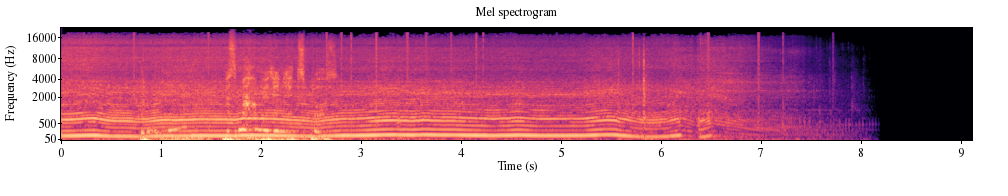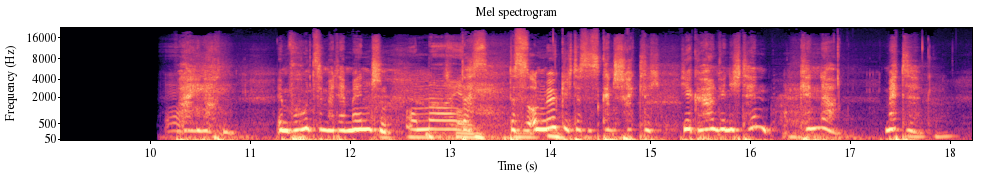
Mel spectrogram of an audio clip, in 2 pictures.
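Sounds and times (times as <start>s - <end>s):
chainsaw cutting through a fir tree: 0.0s - 8.0s
speech: 1.8s - 2.8s, 11.7s - 18.0s.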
